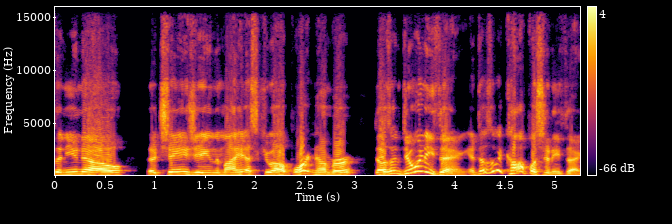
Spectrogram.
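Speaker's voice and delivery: voice breaking mid-sentence. Tutorial host walking through a MySQL security question, voice cracking. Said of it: "my voice is cracking".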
